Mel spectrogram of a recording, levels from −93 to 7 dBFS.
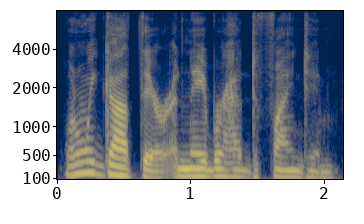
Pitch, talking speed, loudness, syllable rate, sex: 130 Hz, 280 wpm, -18 LUFS, 5.9 syllables/s, male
